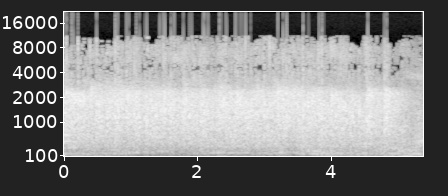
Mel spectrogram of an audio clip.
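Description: An audience applauds steadily for several seconds, a dense, even wash of many hands clapping at constant loudness, tapering off slightly at the very end.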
